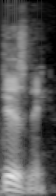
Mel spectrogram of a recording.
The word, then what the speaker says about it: DSNI: of Deliver ServiceNow Institute, it spells out DSNI, which if you want to pronounce it, sounds like Disney.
